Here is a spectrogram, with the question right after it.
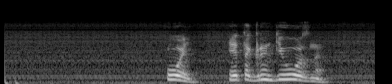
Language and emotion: Russian, positive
